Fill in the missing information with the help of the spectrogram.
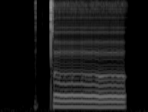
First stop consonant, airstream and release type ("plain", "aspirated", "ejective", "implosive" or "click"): plain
